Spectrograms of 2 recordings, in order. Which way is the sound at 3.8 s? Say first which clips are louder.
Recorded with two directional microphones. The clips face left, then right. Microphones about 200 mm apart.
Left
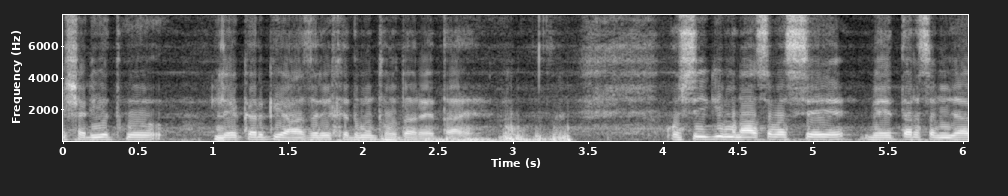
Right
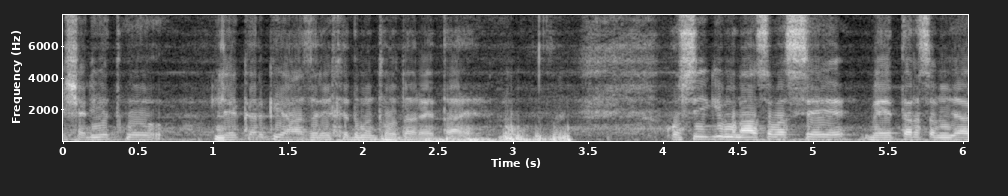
Left 8 dB; 25° left (ahead or behind).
